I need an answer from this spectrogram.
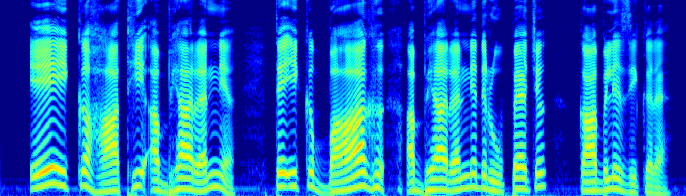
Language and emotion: Dogri, neutral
